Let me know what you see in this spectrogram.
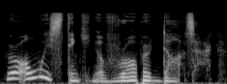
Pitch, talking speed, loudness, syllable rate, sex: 195 Hz, 185 wpm, -21 LUFS, 5.8 syllables/s, female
